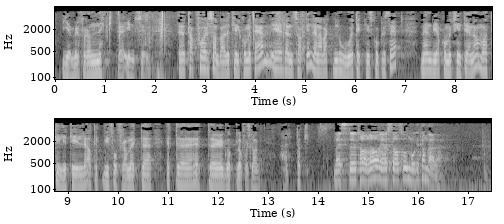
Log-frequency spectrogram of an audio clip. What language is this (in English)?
Norwegian Bokmål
